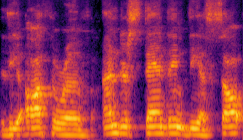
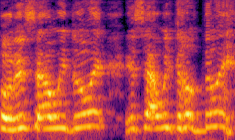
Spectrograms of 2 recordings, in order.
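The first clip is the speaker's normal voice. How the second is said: shrill, very high-pitched yelling; 12 semitones higher, 6 dB louder than usual. Retelling a moment when someone was smacked and yelled back: imitating someone yelling. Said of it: "He was just sitting there yelling like".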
